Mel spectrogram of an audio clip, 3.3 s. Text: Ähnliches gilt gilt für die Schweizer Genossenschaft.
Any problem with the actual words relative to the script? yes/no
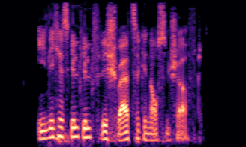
no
